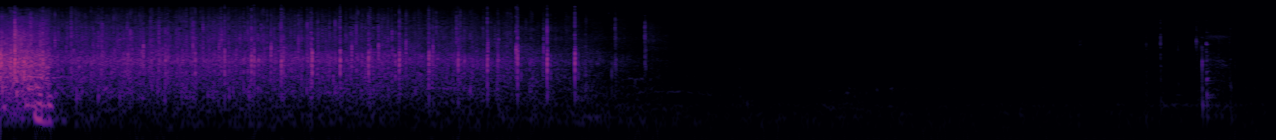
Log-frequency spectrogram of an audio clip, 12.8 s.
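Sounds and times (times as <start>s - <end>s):
church audience applause: 0.0s - 6.3s.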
